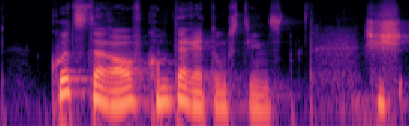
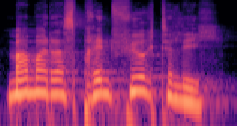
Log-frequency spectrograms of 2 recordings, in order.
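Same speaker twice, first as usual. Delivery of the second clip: high-pitched complaining call; a hurt boy protesting the sting; 9 semitones higher than usual. Acted. Max calls to Mama while his wound is dabbed, high and complaining. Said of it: "Max ruft laut".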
